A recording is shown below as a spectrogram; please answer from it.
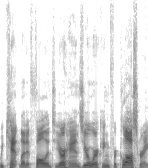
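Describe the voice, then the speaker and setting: A man uses a put-on character voice, fairly high in pitch. He keeps a moderate pace. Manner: through gritted teeth.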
